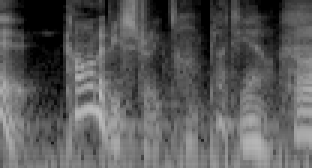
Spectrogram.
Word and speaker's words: Carnaby: So he gave them his his uh offices are in Canabi Street. Canabi Street. Canabi Street. I've forgotten how to say it. Carnaby Street.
